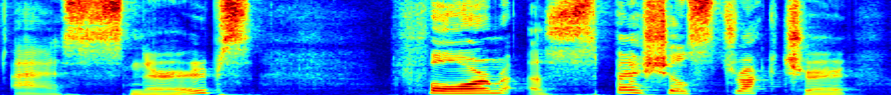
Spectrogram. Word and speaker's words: snRNPs: with proteins called small nuclear ribonucleoproteins, snRNPs, often pronounced as SNRPs, form a special structure called spliceosome that is responsible for the process.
